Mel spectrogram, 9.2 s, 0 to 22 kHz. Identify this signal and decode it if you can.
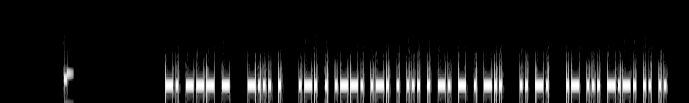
Morse code, heard as a keyed tone, about 34 wpm, 700 Hz. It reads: NOT BE REPRESENTED IN ASCII
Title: Sets of 5 Words 35wpm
